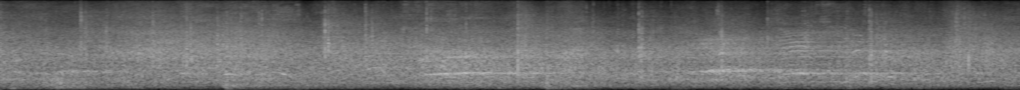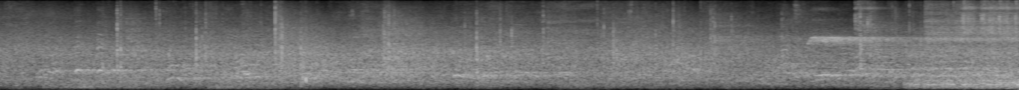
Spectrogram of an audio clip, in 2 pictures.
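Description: Hockey sticks click against the puck.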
